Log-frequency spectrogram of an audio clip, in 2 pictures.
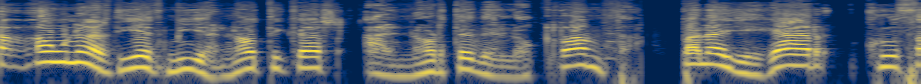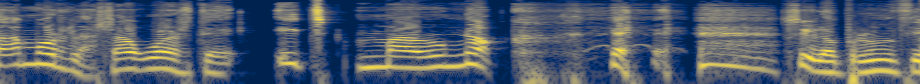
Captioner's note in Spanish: risas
